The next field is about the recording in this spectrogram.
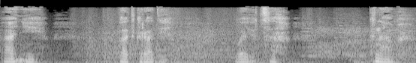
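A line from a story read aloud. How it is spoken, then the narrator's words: Hoarse wheeze. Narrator (Russian): просипел Бальд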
